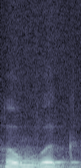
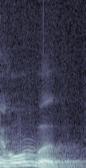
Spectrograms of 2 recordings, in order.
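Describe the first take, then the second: First: HOMEWORK with gliding OH-oo in HOME; recommended pronunciation. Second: HOMEWORK with a pure, unglided o; others' mispronunciation. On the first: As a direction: model HOMEWORK with the o diphthong. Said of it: "you try to practice and use". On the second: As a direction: say HOMEWORK as others do, no glide in HOME. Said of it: "Let others say homework". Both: Shown as a demonstration.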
